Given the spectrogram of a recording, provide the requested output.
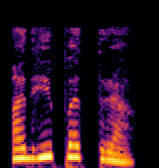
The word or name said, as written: ಆತಪತ್ರ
